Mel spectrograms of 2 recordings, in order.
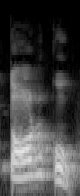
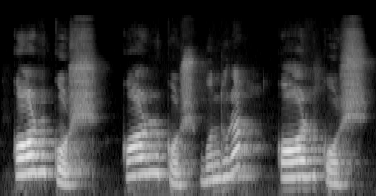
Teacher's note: রেফ যেই বর্ণের মাথায় আছে ঠিক তার আগের বর্ণে কিন্তু একটা রয়ের উচ্চারণ আসছে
